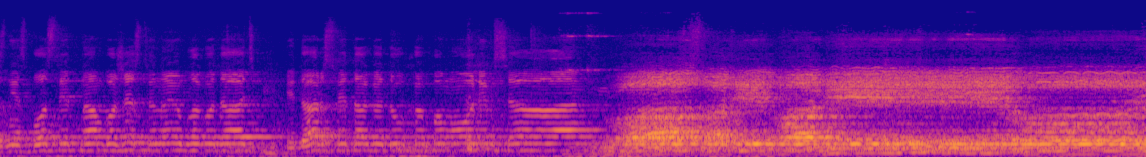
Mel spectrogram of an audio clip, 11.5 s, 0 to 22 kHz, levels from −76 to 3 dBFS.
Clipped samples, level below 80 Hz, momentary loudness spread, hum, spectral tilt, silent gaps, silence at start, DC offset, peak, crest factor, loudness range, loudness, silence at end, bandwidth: under 0.1%; -50 dBFS; 14 LU; none; -5 dB/octave; none; 0 s; under 0.1%; -4 dBFS; 18 dB; 12 LU; -21 LUFS; 0 s; 16 kHz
